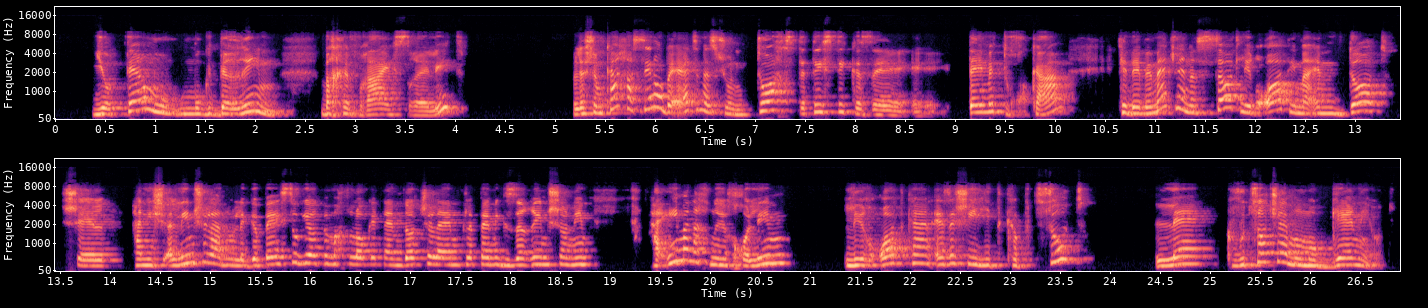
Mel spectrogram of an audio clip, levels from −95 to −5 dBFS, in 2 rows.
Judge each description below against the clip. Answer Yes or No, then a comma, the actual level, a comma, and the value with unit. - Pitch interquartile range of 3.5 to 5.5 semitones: Yes, average, 5.2 semitones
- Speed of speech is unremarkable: No, slow, 90 wpm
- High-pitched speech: Yes, high, 245 Hz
